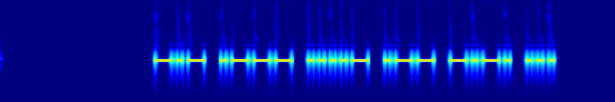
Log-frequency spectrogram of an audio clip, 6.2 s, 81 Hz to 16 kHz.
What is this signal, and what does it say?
Morse code, heard as a keyed tone, about 22 wpm, 700 Hz. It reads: KJ4WCS
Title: Speed Racing - USA 2x3 Call Signs 22wpm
